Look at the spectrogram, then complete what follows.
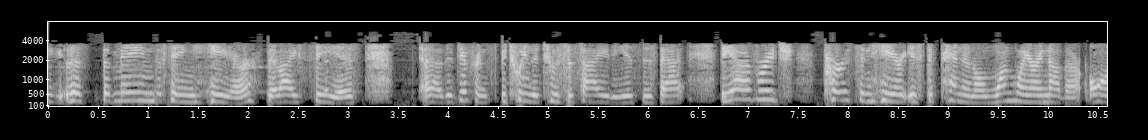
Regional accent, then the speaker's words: United States; accent: American; now in United Kingdom; I'm an American who's been living in the UK for 28 years. I haven't lost my accent.

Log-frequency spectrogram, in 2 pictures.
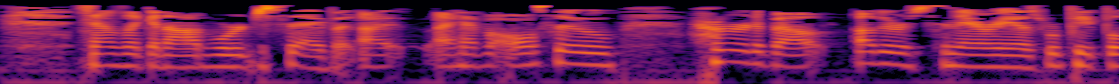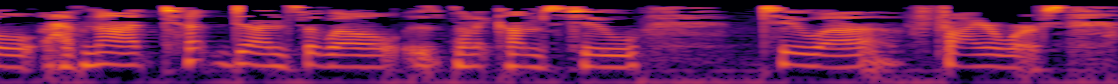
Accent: Pennsylvania, United States; Every day I thank my lucky stars that I was, it sounds so trite, that I was born in the United States.

